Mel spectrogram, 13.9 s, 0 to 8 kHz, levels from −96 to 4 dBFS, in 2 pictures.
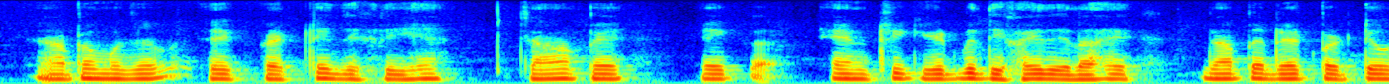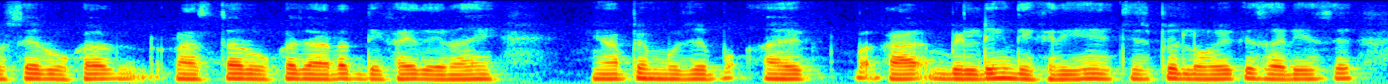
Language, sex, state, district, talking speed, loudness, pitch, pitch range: Hindi, male, Maharashtra, Sindhudurg, 200 wpm, -16 LUFS, 130 Hz, 125-135 Hz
